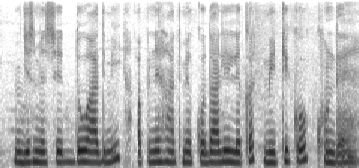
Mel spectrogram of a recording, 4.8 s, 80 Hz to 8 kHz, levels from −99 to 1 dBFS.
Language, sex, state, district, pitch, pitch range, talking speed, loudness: Hindi, female, Bihar, Supaul, 185 Hz, 180-195 Hz, 185 wpm, -21 LUFS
